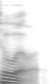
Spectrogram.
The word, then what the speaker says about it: Tooele: Tooele. And if you looked at how it's spelled, you wouldn't get Tooele out of it, I promise you.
